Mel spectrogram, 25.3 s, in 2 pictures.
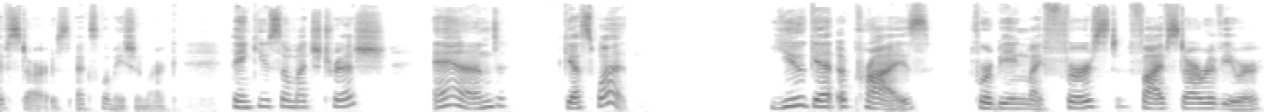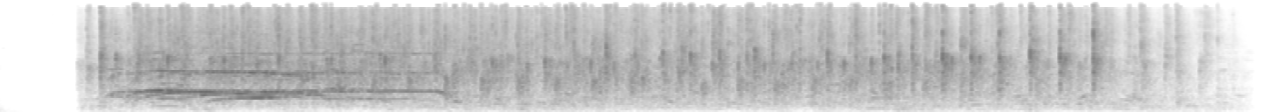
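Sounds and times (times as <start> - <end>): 
speech: 0.0 - 6.4, 7.7 - 12.7, 13.4 - 13.7
clapping laugh track: 13.4 - 25.1.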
